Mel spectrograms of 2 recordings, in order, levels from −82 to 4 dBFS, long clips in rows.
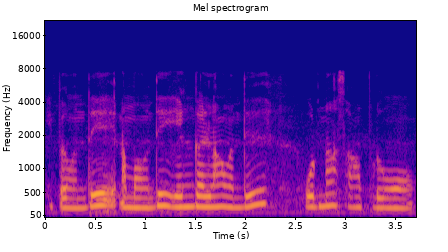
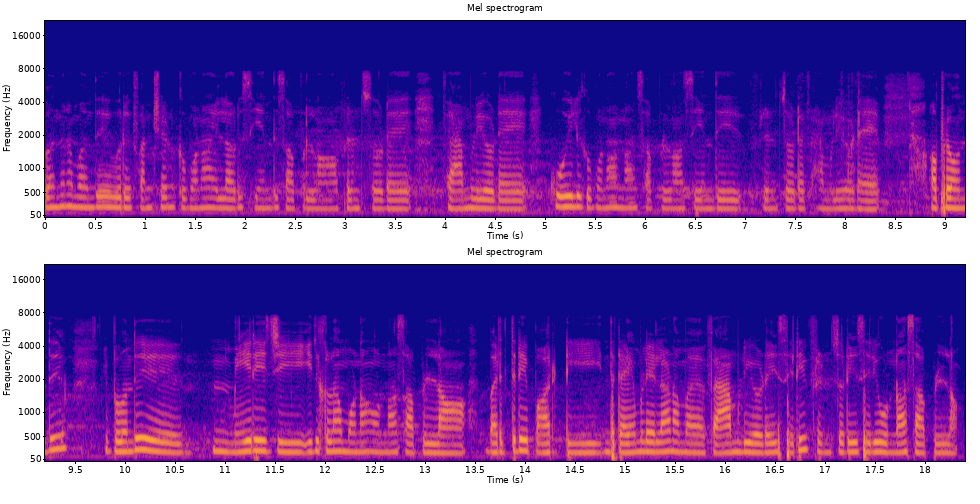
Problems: constant background noise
